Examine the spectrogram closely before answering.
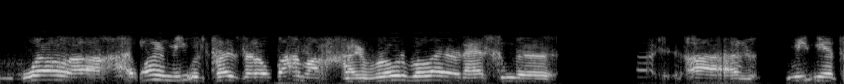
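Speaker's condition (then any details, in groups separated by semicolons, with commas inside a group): Cerebral palsy; present since birth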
